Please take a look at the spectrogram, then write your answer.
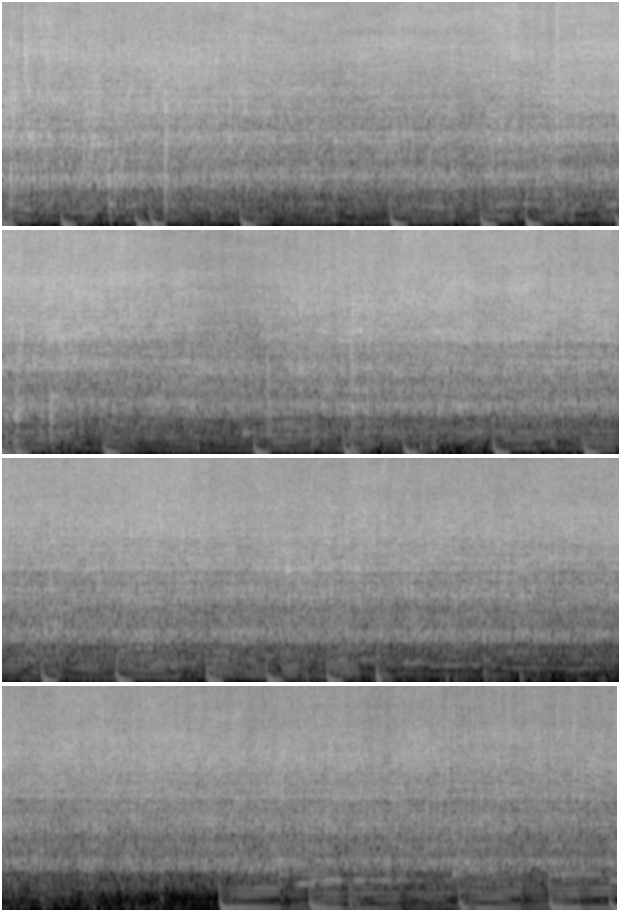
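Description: Liver frying in hot liquid oil in a heated kazan pot, a dense, continuous sizzle and bubbling that lasts throughout, with faint soft knocks from stirring, close up and with no voices.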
